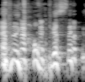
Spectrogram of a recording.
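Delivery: mock high, loud commercial ad-read voice.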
